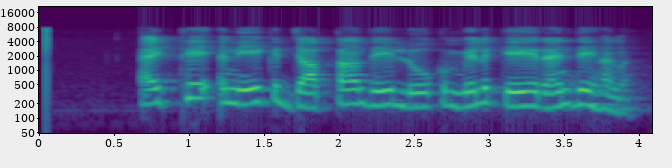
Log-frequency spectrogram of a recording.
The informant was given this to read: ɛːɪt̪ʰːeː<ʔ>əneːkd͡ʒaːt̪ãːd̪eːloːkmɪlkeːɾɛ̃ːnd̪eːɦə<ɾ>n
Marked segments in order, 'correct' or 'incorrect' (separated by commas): correct, incorrect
